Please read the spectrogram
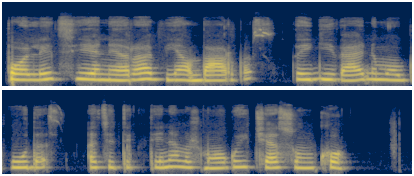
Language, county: Lithuanian, Kaunas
